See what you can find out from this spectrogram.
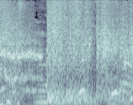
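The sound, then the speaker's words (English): A car skids with a squealing whine, then crashes loudly into a light pole on Hillsborough with a burst of shattering glass, followed by a second crunching impact and scattered debris, loud throughout. “And he got into the car, and he crashed into a light pole on Hillsborough.”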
